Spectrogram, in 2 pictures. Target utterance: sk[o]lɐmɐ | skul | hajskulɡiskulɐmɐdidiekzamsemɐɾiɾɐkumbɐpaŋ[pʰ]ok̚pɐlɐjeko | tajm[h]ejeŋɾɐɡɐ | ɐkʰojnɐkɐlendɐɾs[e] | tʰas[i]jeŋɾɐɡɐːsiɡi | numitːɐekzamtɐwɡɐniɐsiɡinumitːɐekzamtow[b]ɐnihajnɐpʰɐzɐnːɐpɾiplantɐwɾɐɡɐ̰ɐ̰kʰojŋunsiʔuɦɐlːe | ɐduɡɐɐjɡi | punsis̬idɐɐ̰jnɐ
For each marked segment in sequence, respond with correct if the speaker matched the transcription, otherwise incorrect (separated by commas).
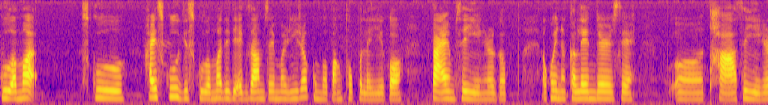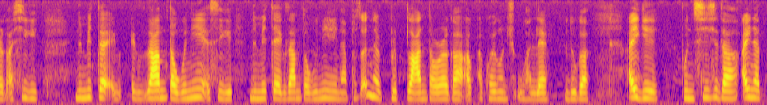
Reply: incorrect, incorrect, incorrect, correct, incorrect, incorrect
